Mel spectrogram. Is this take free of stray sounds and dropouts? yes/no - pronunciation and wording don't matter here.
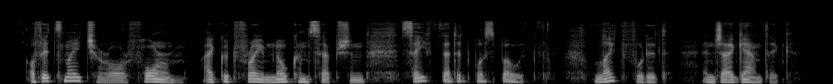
yes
